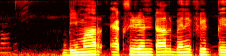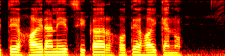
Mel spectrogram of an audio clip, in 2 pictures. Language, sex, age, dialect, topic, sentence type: Bengali, male, 25-30, Western, banking, question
